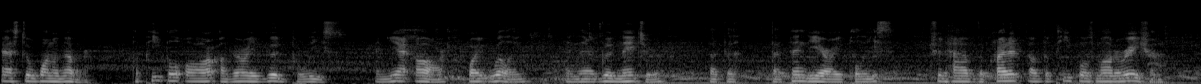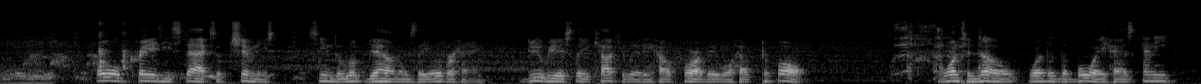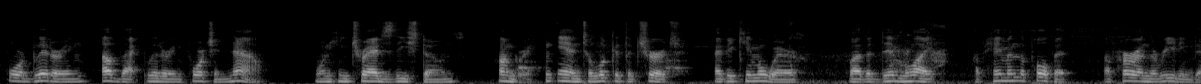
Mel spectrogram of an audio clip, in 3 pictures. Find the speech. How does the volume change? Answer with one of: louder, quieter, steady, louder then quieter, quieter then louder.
steady.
